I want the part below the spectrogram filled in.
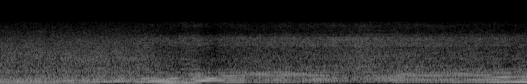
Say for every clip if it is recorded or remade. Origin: recorded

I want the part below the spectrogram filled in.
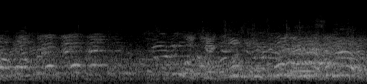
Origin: recorded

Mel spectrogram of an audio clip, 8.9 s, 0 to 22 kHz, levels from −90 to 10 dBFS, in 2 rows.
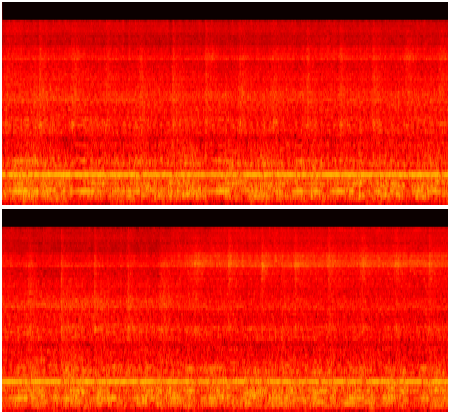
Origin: remade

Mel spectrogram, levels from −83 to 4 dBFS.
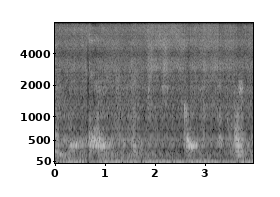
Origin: remade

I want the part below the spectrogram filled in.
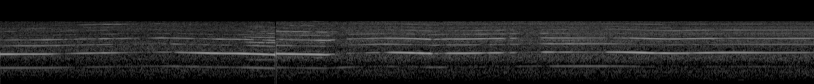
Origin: recorded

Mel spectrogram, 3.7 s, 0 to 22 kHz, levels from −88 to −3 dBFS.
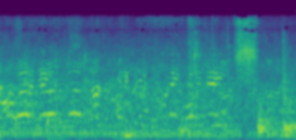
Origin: recorded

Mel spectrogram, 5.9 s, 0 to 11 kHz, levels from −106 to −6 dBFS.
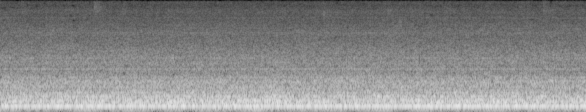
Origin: recorded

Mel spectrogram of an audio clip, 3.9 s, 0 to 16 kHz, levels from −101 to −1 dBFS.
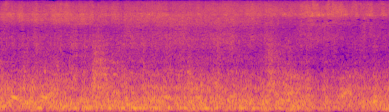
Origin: recorded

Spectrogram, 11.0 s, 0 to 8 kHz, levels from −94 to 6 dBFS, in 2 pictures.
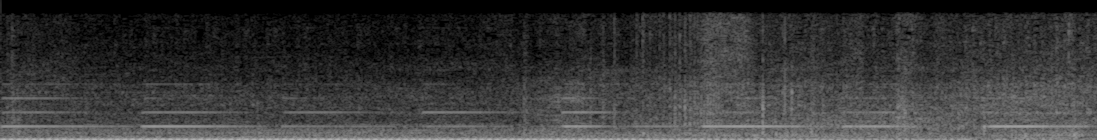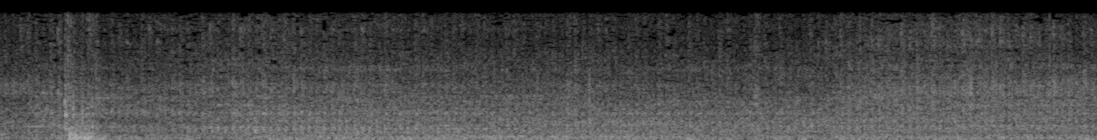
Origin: recorded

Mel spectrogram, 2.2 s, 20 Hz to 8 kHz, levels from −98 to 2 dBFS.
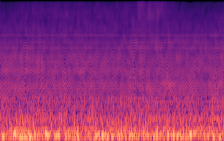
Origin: remade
